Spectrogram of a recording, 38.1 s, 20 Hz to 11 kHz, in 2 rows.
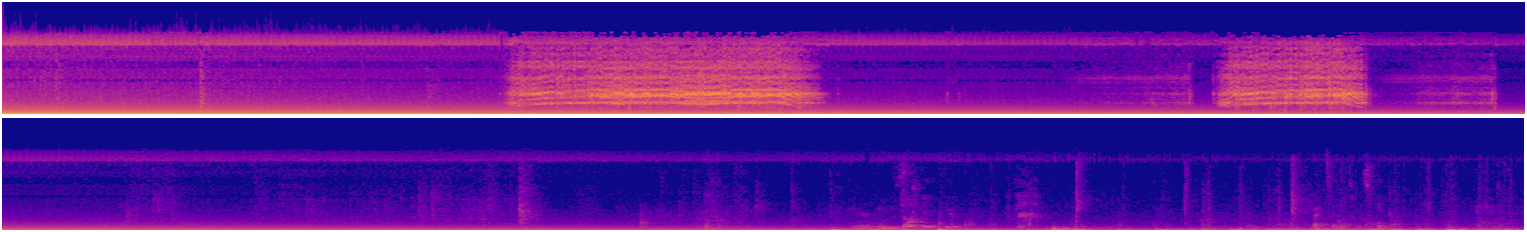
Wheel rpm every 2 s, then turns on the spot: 0, 0, 0, 130, 140, 0, 10, 60, 60, 0, 0, 0, 0, 0, 0, 0, 0, 0, 0.
none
